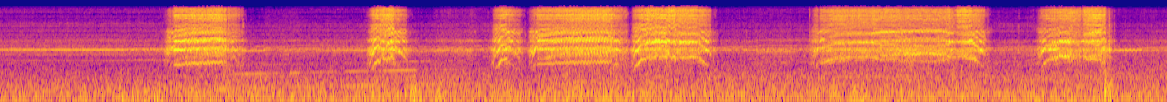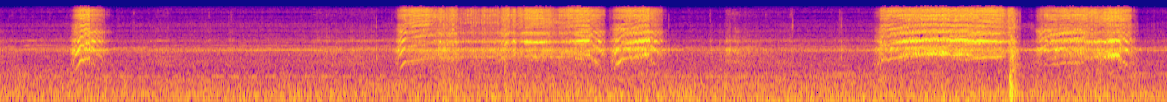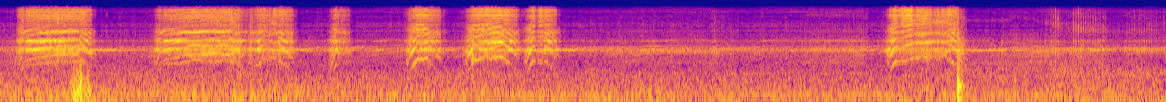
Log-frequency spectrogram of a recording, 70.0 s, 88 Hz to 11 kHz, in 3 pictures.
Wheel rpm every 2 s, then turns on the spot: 0, 50, 40, 30, 30, 130, 130, 30, 150, 160, 100, 30, 30, 0, 10, 70, 190, 140, 50, 10, 100, 160, 140, 80, 50, 160, 40, 40, 80, 10, 20, 10, 100, 10, 30.
4-10 14-16 22-26 36-40 52-54 58-62 66-70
